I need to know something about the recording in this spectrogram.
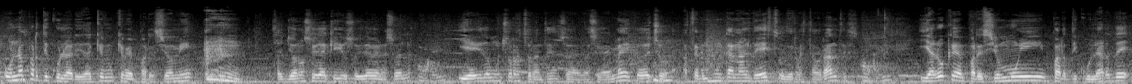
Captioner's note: laugh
